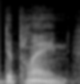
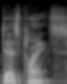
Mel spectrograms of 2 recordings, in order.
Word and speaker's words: Des Plaines: I thought it for sure would be like Des Plaines. But apparently, the locals have decided to fuck the French pronunciation and call it Des Plaines, according to several videos I found.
